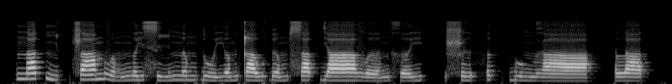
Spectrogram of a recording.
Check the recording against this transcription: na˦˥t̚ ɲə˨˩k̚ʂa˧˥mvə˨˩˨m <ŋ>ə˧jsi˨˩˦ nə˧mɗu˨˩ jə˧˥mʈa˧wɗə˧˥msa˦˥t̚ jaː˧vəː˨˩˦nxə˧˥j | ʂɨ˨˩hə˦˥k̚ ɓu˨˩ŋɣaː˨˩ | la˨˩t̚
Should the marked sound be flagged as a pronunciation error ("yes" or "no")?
no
